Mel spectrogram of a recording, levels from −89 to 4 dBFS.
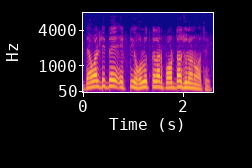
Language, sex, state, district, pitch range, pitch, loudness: Bengali, male, West Bengal, Alipurduar, 180-215 Hz, 195 Hz, -13 LUFS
